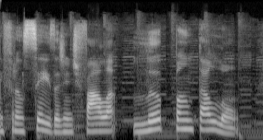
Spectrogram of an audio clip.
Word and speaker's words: pantalon: Em francês, a gente fala le pantalon. Presta bem atenção nesse final, que é meio anasalado. Ouve só. Pantalon. O som sai um pouco pelo nariz, sabe? De novo, comigo. Le pantalon.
